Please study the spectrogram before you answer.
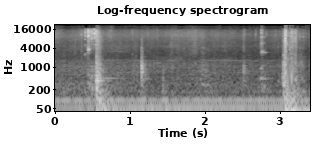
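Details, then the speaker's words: Chevy OBS manual truck that sat about 1.5–2 years, first start: low, even idle rumble with a few door and handling clunks; good oil pressure, runs well, power steering pump out. "She looks like she got good oil pressures. Man, she sounds good."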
